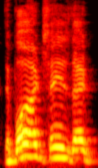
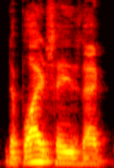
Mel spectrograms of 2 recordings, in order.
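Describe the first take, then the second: First: It is declaimed loudly, like giving a speech. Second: It is read in a quiet, flat voice. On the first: The speaker calls it right. "जैसे आप तकरीर कर रहे हैं" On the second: The speaker calls it wrong. "ऐसे नहीं करना है"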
